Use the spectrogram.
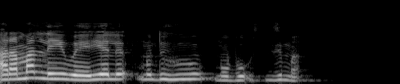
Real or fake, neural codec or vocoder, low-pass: real; none; 7.2 kHz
